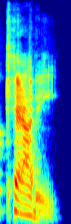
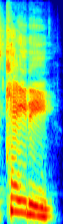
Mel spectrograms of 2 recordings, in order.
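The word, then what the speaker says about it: Cady: Is it Katie or Caddy? It's Katie, but like Mean Girls.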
